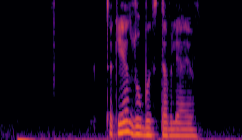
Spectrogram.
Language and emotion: Russian, neutral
